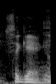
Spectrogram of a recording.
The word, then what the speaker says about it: Sagaing: Sagaing, okay.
